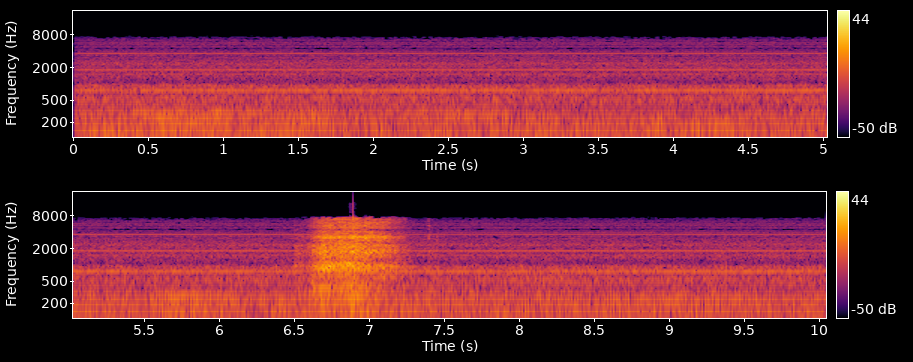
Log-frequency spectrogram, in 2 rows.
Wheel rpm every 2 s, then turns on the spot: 0, 0, 0, 20, 0.
none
